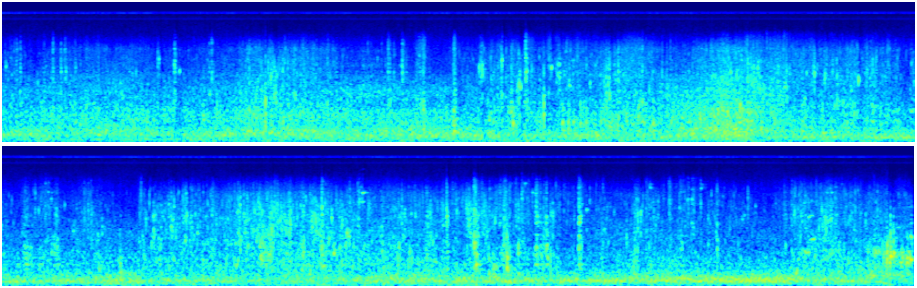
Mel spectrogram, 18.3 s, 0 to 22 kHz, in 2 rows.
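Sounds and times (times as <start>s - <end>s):
water wash around a small rowboat as people board and cast off: 0.0s - 18.2s
wind noise: 0.0s - 18.2s.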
